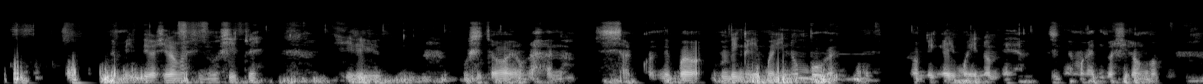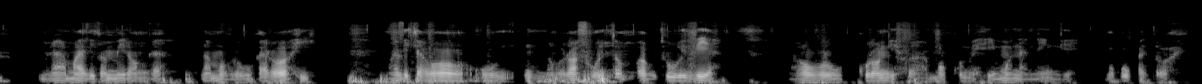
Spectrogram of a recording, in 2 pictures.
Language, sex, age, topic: Oshiwambo, male, 25-35, agriculture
